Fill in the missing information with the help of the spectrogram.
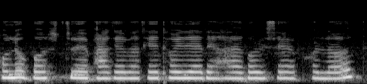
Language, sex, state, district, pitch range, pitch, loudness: Assamese, female, Assam, Sonitpur, 285-295 Hz, 290 Hz, -13 LUFS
